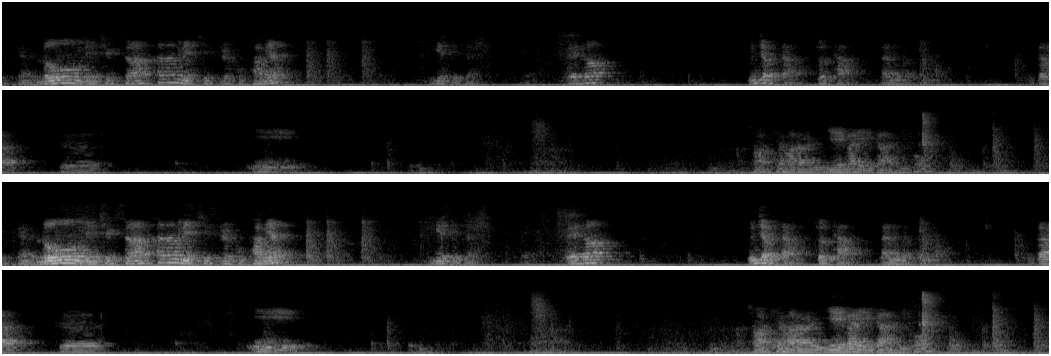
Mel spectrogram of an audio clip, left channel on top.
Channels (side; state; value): left; quieter; 6.6 dB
